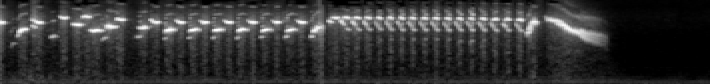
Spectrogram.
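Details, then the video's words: Neapolitan-style goldfinch song from a CD recording: a fast liquid twitter of varied high notes shifting into an even, rapid trill near the top of the range, closed by a drawn-out descending buzzy slur. "canto cardellino CD Napoletano jilguero canto"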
